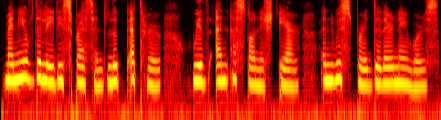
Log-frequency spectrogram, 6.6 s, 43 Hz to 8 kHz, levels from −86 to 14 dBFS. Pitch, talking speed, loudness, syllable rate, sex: 220 Hz, 155 wpm, -19 LUFS, 4.9 syllables/s, female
